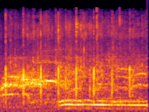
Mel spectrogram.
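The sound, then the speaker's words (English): An audience applauds steadily to vote for the Sega team as funnier, with scattered claps running throughout and sustained vocal or tonal sounds mixed in, moderately loud. “Give us a round of applause if you think the Sega team was funnier.”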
